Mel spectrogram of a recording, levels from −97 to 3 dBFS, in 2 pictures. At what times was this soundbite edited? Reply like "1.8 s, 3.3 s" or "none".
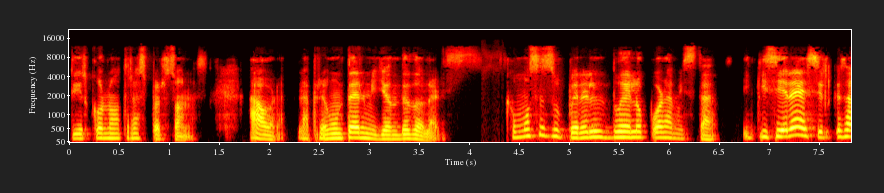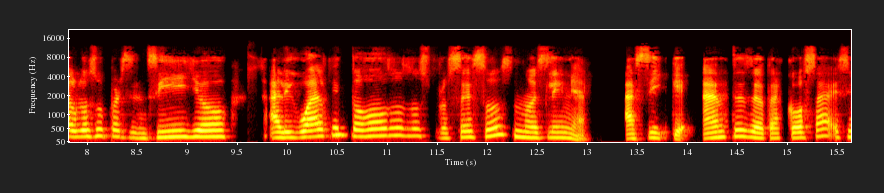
1.7 s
